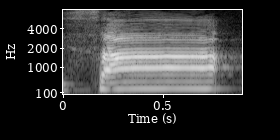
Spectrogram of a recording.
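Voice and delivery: "ça" with a long, loud aa; drawn-out vowel. Shown as a demonstration. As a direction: stretch the a of "ça". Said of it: "si on veut tirer".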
